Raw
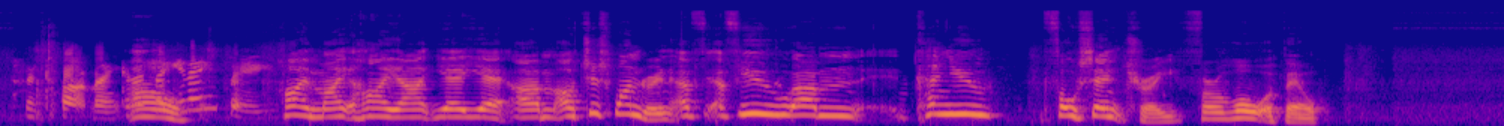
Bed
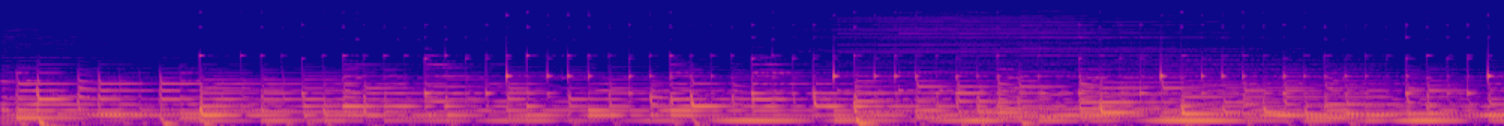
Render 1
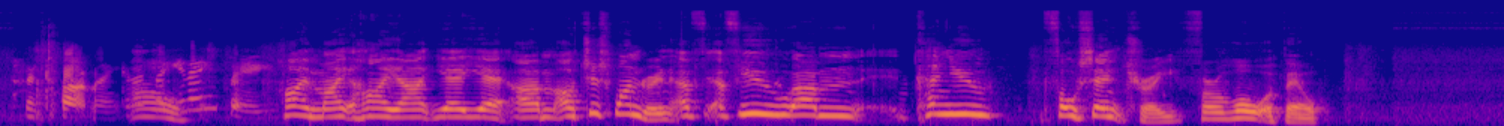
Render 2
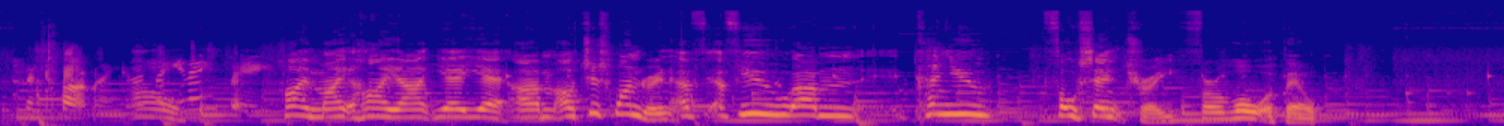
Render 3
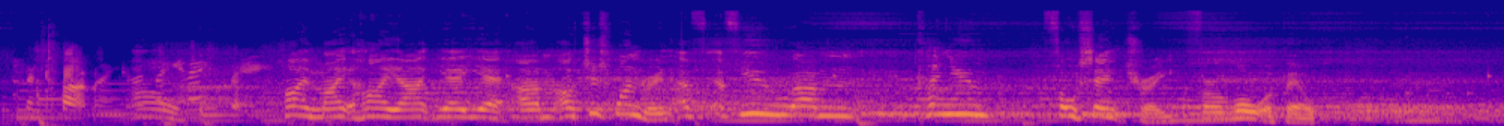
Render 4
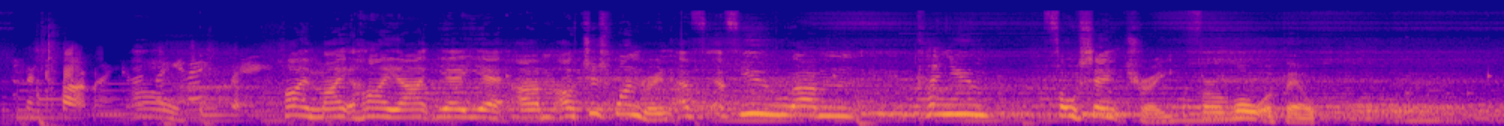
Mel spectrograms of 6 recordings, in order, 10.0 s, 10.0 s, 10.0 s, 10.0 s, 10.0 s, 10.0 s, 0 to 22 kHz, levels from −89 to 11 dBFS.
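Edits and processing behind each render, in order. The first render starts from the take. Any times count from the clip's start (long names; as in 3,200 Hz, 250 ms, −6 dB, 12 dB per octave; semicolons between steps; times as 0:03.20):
0:00.64–0:02.17: fade in, from −17.5 dB
mix in bed −15 dB
feedback delay with all-pass diffusion 924 ms, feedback 52%, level −10.5 dB
level +4.5 dB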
